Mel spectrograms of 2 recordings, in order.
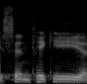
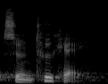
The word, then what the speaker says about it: Syntyche: I know we usually say Syntyche and we come up with all kinds of different ways, but I was taught when I studied Greek that in order to remember the words, you ought to pronounce them the way, as best as we understand, was said in first century Palestine and around the Mediterranean. And so it really is Suntuke.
